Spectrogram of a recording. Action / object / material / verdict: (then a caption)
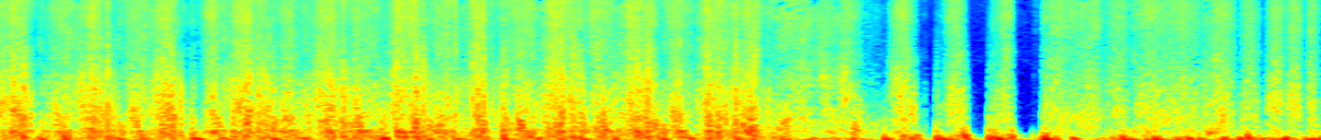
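scrape / foam microphone windscreen / foam / none. Both hands scratch and rub aggressively with their fingertips on a black foam windscreen fitted over a silver condenser microphone. The result is a dense, continuous, muffled rumble and scraping, heavy in the low end with almost no high content. It is broken by a few brief gaps near the end.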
